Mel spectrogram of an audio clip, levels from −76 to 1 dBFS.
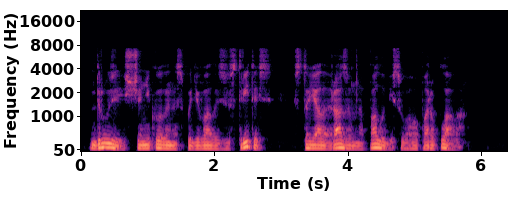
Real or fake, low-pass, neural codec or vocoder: real; 7.2 kHz; none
